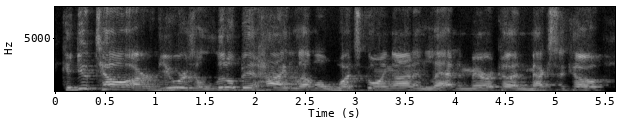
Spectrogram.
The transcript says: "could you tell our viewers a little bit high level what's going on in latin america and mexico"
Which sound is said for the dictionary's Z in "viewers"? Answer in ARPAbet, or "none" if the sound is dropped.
Z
